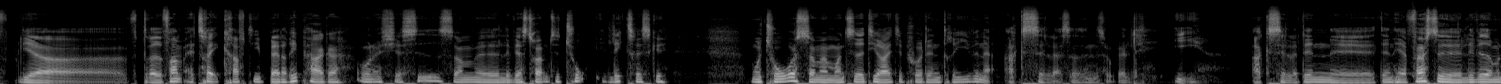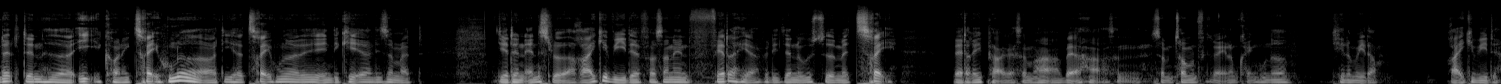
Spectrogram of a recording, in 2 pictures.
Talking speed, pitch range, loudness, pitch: 155 wpm, 100-120 Hz, -30 LUFS, 105 Hz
